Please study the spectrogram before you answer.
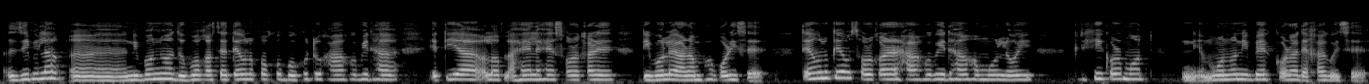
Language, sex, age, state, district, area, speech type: Assamese, female, 45-60, Assam, Udalguri, rural, spontaneous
